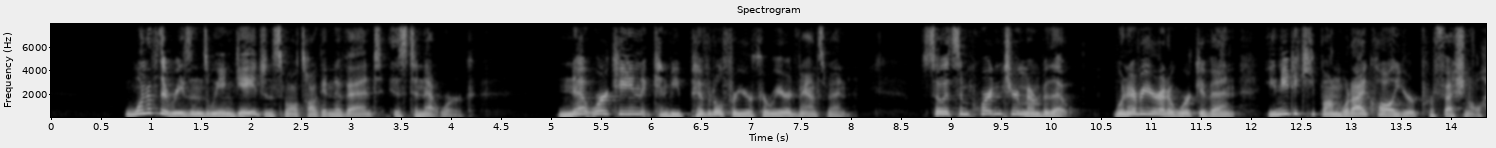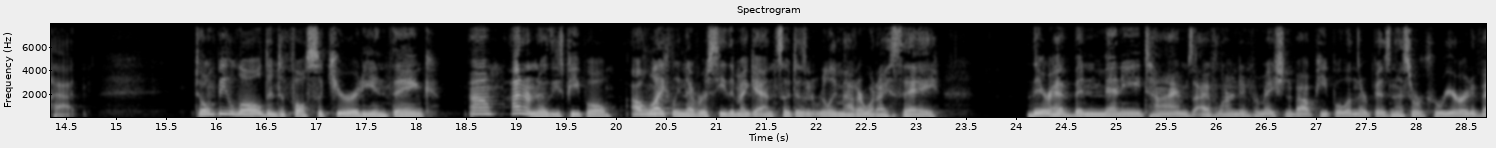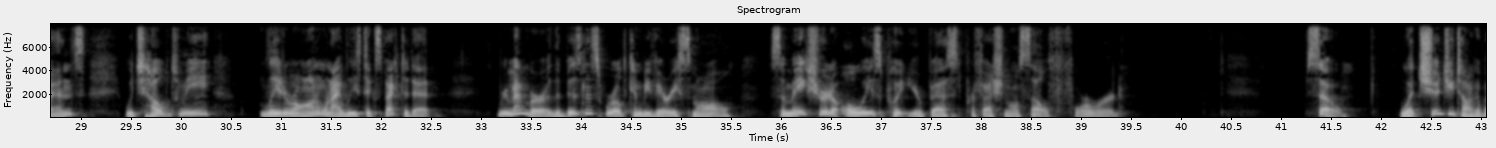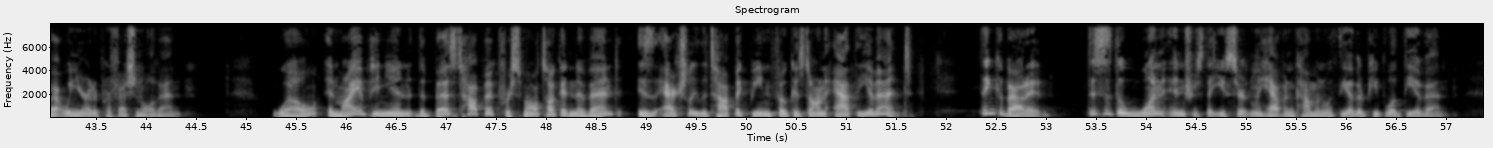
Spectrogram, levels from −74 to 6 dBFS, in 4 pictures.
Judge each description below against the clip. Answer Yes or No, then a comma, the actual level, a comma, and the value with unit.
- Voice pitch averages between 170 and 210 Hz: Yes, medium, 185 Hz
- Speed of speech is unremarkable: Yes, average, 185 wpm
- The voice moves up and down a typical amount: Yes, average, 4.9 semitones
